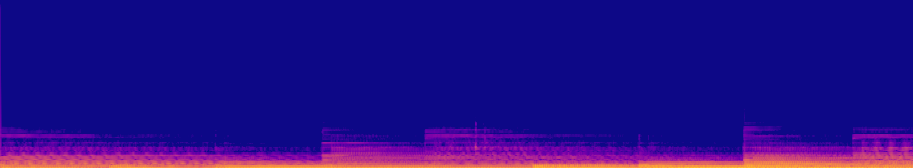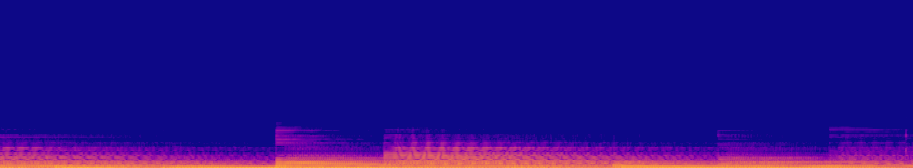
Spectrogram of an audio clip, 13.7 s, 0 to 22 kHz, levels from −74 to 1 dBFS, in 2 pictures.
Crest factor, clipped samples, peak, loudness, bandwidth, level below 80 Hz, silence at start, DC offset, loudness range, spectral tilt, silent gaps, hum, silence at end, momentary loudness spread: 14 dB; under 0.1%; -4 dBFS; -18 LUFS; 4.6 kHz; -42 dBFS; 0 s; under 0.1%; 3 LU; -12 dB/octave; none; 60 Hz at -35 dBFS; 0 s; 6 LU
